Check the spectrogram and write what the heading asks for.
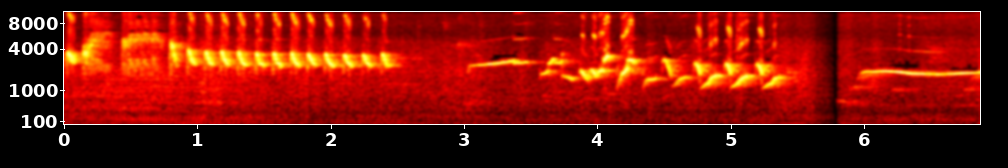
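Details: A White-rumped shama sings to provoke other shamas into replying, opening with a rapid, even series of about fifteen bright clipped notes, then a jumble of quick slurred chirps, ending on a long clear steady whistle.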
